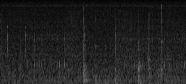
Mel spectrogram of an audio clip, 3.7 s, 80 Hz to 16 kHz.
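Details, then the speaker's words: Harman Kardon HK3270 receiver, left channel of the power amplifier (preamp ruled out): quiet hiss broken by irregular sharp pops and crackles that get louder with heat. Suspected transistor, possibly a ceramic capacitor, not confirmed. Audio crackling. "I just haven't nail it nailed it down to where it is it's still crackling there's something going"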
